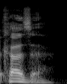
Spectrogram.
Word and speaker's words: yakuza: And I don't want to be rude, but you're pronouncing it wrong. – What is it? – Yakuza. – Your cousin? – It's your cousin.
